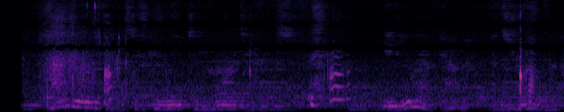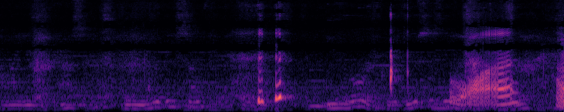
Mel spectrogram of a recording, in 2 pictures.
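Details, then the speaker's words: Infant hiccups: a few short, sharp catches from a baby under an adult's soft talking. "do you have the hiccups, buddy? Oh, you got the hiccups."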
